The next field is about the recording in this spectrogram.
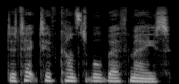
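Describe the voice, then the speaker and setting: A woman voicing a calm, sensitive female detective who speaks gently and patiently. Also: low voice, normal speed, dry recording, clean studio sound. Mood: gentle.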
